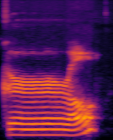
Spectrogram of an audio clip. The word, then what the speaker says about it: girl: gir oh girl girl so even though it's a one syllable word if I break it down into two syllables girl girl and then I begin to speed up I'm usually more successful at pronouncing it correctly but the L because it's a final L has this kind of us on before Oh rather than out the start up words like light and little or and then making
